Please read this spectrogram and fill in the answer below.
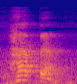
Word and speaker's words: happen: Happen. Mesma coisa, não é happen. Happen. A sílaba tônica está lá no Ré, lá no início.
